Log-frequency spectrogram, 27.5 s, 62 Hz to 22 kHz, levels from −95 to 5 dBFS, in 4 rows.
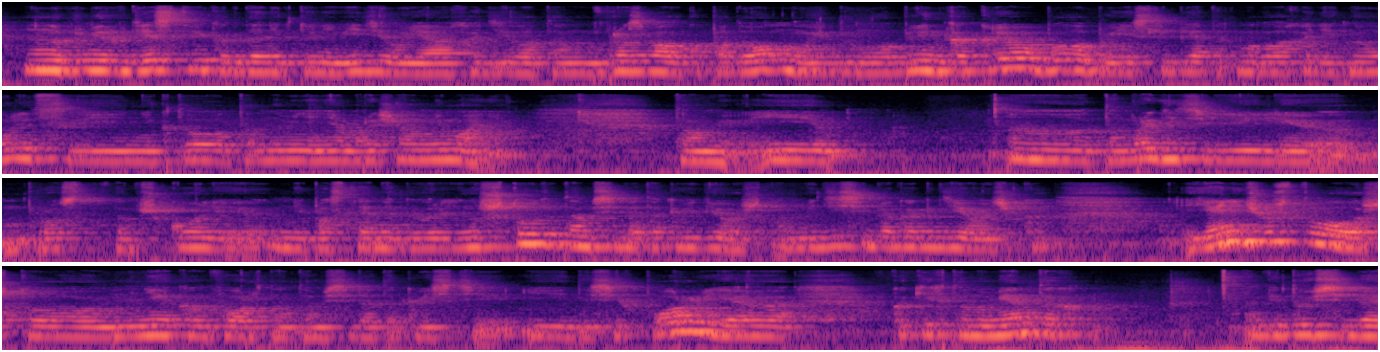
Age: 20-39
